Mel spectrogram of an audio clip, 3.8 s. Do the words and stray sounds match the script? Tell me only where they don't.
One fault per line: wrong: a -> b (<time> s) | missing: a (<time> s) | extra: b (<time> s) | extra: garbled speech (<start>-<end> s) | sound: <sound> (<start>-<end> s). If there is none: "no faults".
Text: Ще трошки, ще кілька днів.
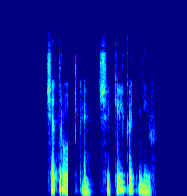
sound: dropout (1.3-1.5 s)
